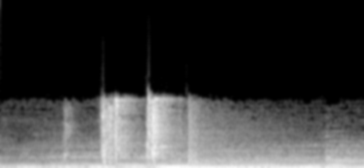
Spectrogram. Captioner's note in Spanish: Sonido al cargar el arma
